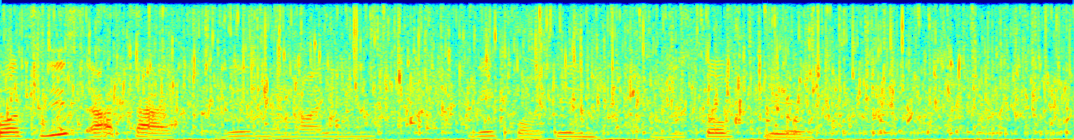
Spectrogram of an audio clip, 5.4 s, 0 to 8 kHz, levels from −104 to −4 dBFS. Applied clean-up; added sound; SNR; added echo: none; Stream; -1 dB; none.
